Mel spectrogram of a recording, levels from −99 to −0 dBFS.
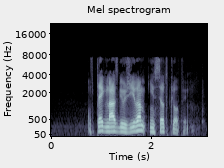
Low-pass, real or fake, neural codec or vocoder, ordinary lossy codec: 7.2 kHz; fake; codec, 16 kHz, 2 kbps, FunCodec, trained on LibriTTS, 25 frames a second; MP3, 48 kbps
